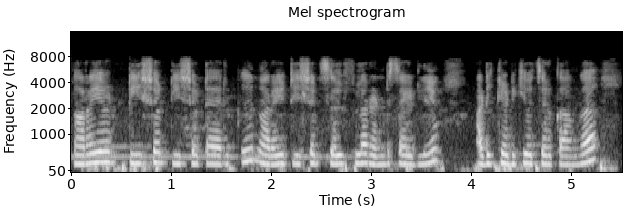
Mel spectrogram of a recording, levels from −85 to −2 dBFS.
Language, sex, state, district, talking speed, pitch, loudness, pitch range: Tamil, female, Tamil Nadu, Kanyakumari, 130 wpm, 230 Hz, -16 LUFS, 225-245 Hz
